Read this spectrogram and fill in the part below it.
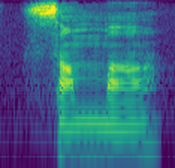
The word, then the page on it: samma: Pali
